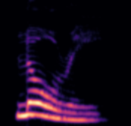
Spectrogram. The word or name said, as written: lorry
